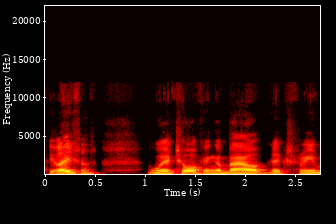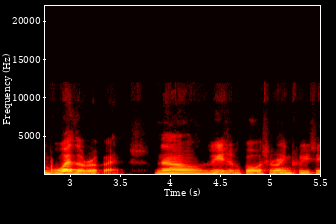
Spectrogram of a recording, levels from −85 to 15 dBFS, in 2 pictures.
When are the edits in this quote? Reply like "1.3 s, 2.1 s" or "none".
2.2 s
